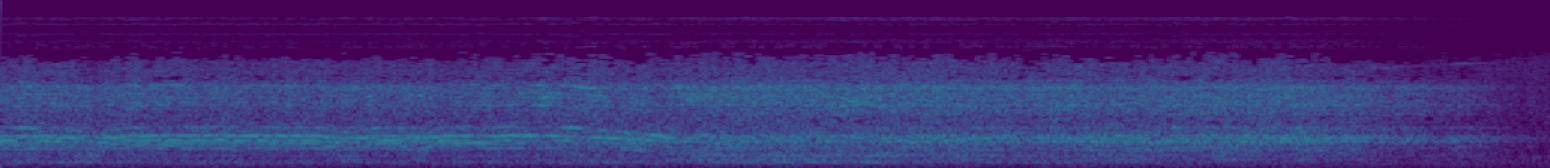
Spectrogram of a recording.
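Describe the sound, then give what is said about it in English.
A locomotive thunders past, a loud, continuous roaring rumble with a faint whistle-like tone early on, holding steady before fading away at the very end. “The thunderous locomotive, McGregor, transfixed with horror, and the eerie, gesticulating thing. And then the engine was upon it.”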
